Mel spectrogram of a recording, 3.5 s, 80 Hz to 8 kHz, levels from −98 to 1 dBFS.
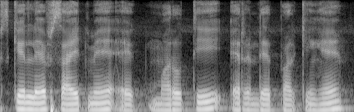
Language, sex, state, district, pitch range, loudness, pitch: Hindi, male, Arunachal Pradesh, Papum Pare, 115-130 Hz, -17 LUFS, 120 Hz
